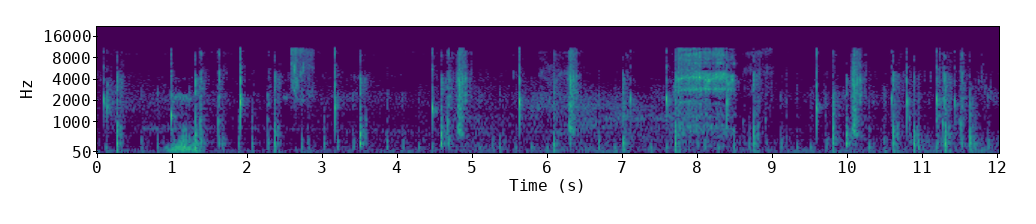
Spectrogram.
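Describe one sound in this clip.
Stone blocks crumble and break apart.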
